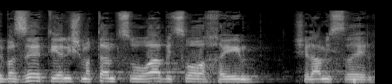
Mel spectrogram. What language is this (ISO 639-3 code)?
heb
